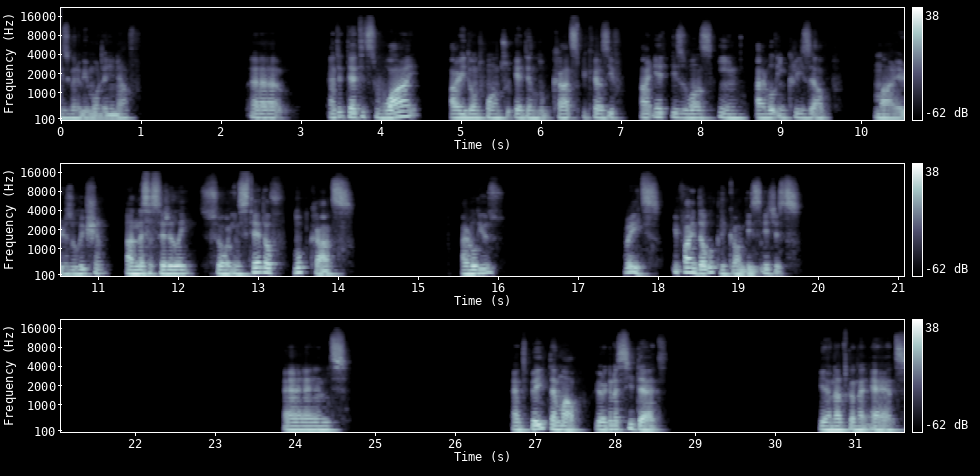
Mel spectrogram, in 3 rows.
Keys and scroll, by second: 7.3 k, 7.3 l, 13.3 ctrl+z, 14.5 q, 15.1 2, 15.5 e, 19.0 q.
